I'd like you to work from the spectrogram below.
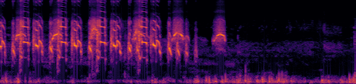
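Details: Female grey francolin calling loudly: harsh, ringing notes in a fast rhythmic series that breaks off, with steady low background noise.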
